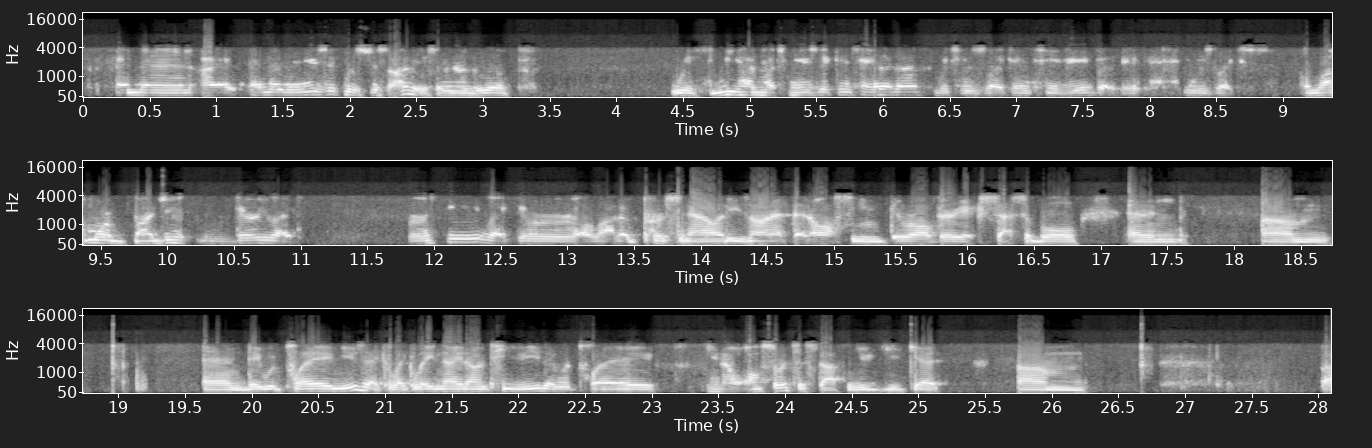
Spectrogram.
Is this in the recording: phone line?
yes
